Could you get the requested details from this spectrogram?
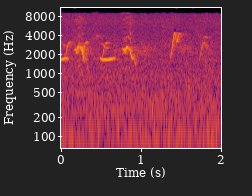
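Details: Chinese hwamei, locally poksay jambul sumatra, in song: loud, clear whistles with arched and rising slides, delivered in a brisk, uneven sequence.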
